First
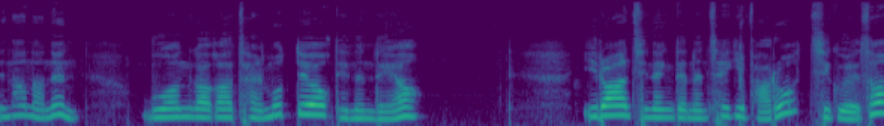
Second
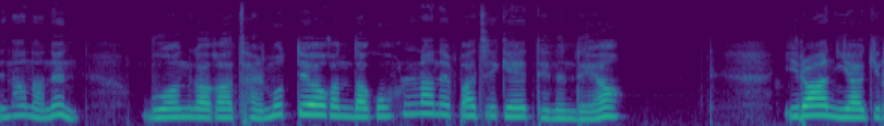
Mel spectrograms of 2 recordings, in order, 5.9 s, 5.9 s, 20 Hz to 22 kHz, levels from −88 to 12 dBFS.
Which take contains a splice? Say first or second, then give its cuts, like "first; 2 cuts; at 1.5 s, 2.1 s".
first; 2 cuts; at 2.2 s, 4.2 s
